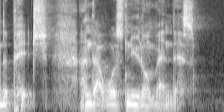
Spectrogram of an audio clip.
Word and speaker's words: Nuno Mendes: Let's talk about the real baller on the pitch and that was Nuno Mendes. For the Portuguese out there, Nun Mench because I know the Portuguese like me to pronounce stuff correctly.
